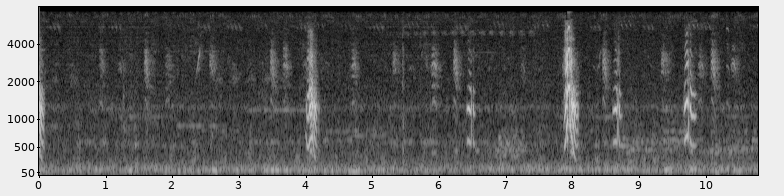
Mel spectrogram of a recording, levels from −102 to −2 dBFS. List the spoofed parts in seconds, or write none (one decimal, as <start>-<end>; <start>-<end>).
0.0-1.7; 4.9-6.0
